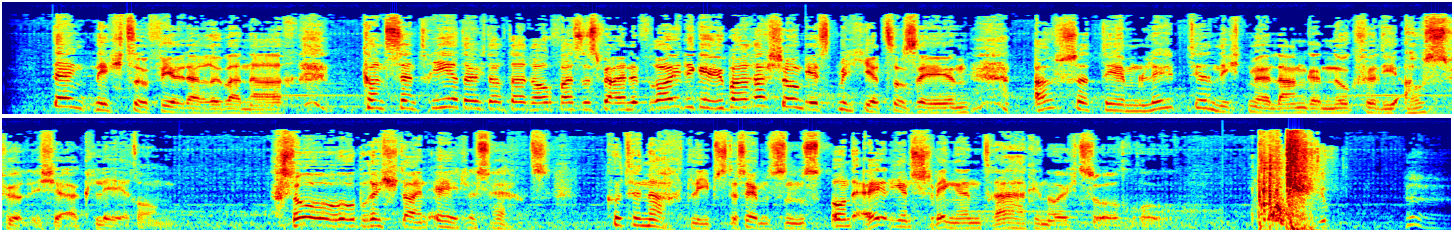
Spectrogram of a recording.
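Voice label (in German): hämisch; simpsons; LOFT VOICES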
